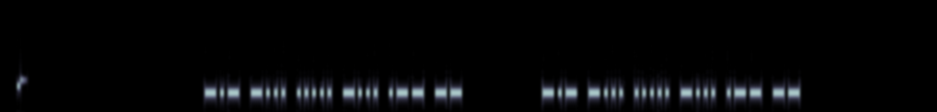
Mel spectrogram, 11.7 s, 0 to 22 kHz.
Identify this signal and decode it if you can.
Morse code, heard as a keyed tone, about 25 wpm, 700 Hz. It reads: KB5BWM KB5BWM
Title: USA Call Signs - 6 Characters - Repeated 2x - 25wpm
